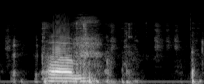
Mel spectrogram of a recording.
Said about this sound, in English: Everyone on the internet is probably hearing you gagging. It's kind of gross.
